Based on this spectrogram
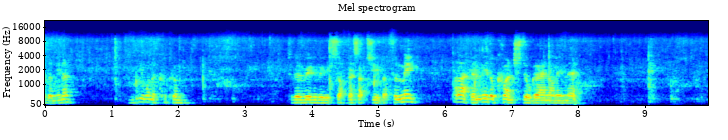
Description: A man speaks as food sizzles in a pan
